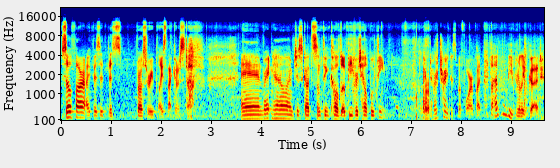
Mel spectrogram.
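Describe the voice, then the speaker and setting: With lively intonation and a fairly quick pace, a man talks through noticeable background noise. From Canada. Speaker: travel vlogger. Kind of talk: vlog narration and on-location talk. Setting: outdoors. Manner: loud, shouting over wind.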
